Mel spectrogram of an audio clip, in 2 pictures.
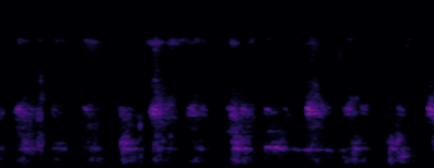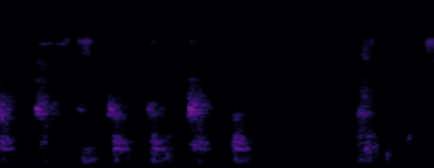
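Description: Faint dog barking in a rapid run of short barks, about three or four a second, stopping about seven seconds in.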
